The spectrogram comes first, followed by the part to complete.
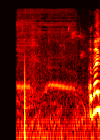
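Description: Faint bird calls: two soft, drawn-out notes, the first starting about a third of a second in and the second about a second in, with a single click around half a second in. A voice starts speaking near the end.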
